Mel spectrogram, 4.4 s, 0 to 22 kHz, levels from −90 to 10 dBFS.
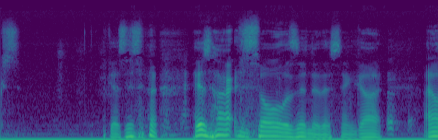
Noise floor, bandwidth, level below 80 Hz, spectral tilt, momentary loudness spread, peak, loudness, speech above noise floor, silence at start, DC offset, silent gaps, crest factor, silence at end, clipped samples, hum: -60 dBFS; 15.5 kHz; -50 dBFS; -6.5 dB/octave; 14 LU; -12 dBFS; -31 LUFS; 30 dB; 0 s; 2%; none; 18 dB; 0 s; under 0.1%; none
